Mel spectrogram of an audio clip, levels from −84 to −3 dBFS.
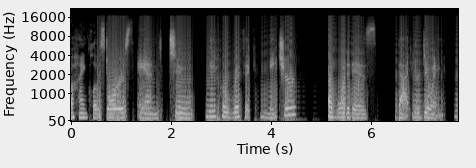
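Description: From 0.51 s to the end there's buffer tearing, a steady 200 Hz robotic rattle: writer and reader slipped, so a small slice of each period replays audio roughly 15 ms old.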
